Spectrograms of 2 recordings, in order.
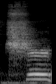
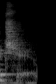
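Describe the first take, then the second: First: 吃 said high and loud; stressed. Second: 吃 short and soft in fifth tone; fully unstressed. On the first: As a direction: hit 吃 fully stressed. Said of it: "like stressed". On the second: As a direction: let 吃 drop light and quick. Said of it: "like fully unstressed". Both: Shown as a demonstration.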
